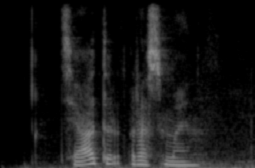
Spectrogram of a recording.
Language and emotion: Russian, neutral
